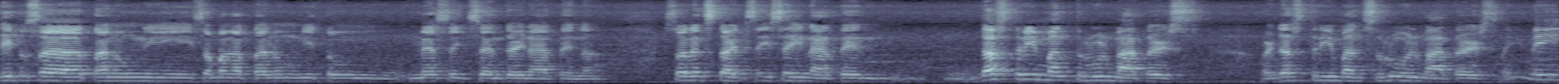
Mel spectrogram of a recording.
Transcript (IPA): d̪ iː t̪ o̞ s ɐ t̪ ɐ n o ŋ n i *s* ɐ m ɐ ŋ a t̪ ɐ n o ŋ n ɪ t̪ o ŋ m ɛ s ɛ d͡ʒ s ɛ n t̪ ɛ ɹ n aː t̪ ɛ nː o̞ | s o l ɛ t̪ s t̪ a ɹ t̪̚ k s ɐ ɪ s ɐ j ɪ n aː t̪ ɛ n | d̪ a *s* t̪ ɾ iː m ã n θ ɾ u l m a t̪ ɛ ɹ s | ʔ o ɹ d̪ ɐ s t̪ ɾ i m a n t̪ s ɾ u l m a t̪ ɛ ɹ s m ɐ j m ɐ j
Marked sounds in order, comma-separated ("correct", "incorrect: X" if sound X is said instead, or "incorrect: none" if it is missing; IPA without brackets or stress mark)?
correct, correct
